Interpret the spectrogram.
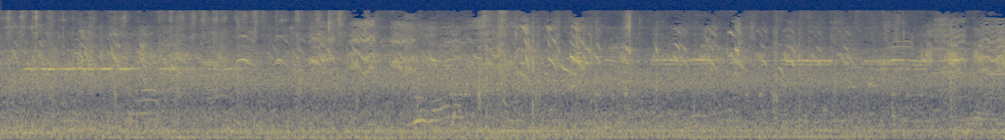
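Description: Birds chirping in many quick, short calls over a steady background noise, with a thin high held tone near the start and again through the second half.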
